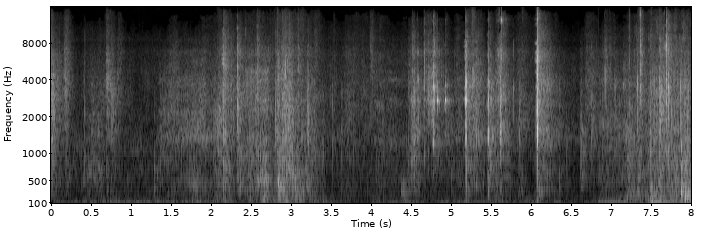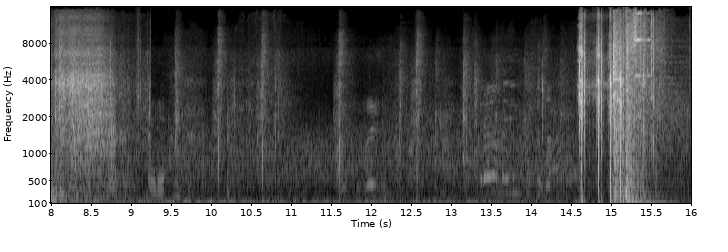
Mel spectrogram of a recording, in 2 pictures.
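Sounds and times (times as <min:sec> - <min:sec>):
low rumble: 0:06.8 - 0:14.6
sharp crack: 0:10.0 - 0:16.0.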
